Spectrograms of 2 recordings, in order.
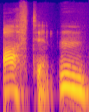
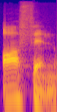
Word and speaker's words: often: Okay, it has a T sound, so you can say often. 有时候会听到人家这样念。 Yeah, but I usually pronounce it often without the T sound.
